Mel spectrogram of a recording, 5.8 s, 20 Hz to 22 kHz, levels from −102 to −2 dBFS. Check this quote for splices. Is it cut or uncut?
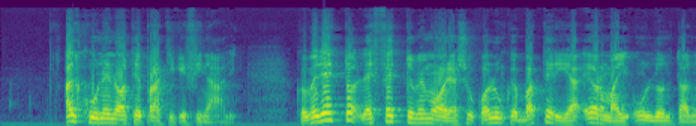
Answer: uncut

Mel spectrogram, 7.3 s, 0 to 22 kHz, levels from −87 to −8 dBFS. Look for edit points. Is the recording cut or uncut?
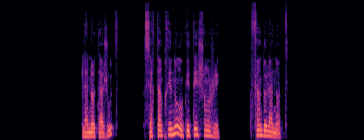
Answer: uncut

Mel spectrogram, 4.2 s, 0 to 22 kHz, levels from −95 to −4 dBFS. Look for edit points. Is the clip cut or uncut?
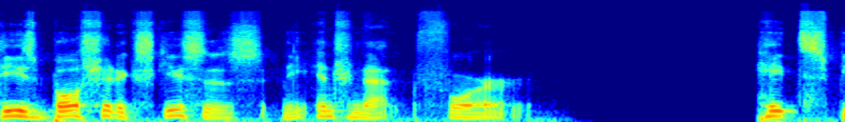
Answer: cut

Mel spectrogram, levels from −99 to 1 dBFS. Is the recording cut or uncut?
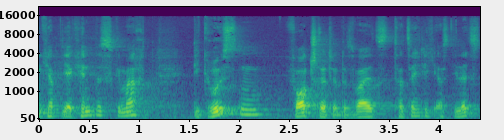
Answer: uncut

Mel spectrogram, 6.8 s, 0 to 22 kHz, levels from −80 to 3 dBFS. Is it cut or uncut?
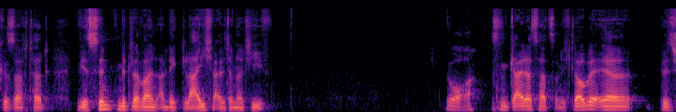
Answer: uncut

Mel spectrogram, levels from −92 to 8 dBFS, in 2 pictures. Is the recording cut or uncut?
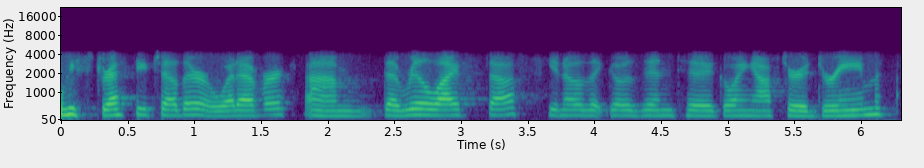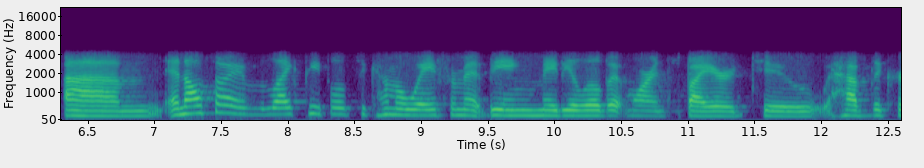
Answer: cut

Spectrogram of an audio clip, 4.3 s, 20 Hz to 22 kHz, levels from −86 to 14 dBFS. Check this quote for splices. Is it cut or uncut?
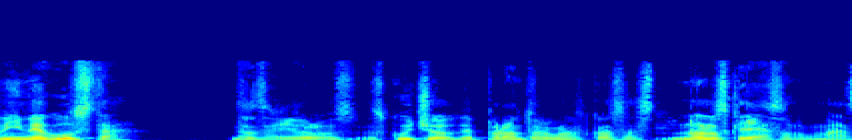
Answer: cut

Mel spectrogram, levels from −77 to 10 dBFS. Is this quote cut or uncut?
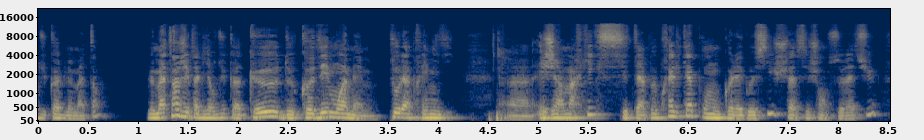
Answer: cut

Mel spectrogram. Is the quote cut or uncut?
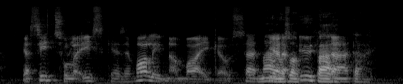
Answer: uncut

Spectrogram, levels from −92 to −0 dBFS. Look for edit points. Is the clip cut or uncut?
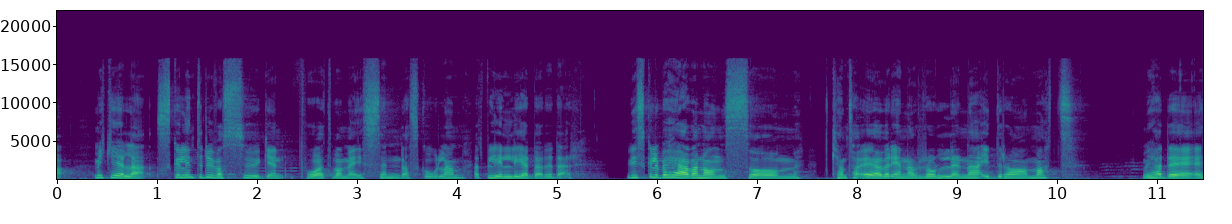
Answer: cut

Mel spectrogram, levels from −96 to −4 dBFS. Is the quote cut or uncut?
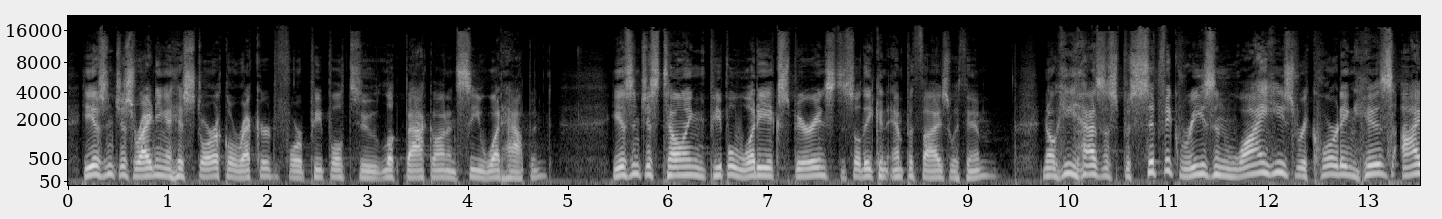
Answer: uncut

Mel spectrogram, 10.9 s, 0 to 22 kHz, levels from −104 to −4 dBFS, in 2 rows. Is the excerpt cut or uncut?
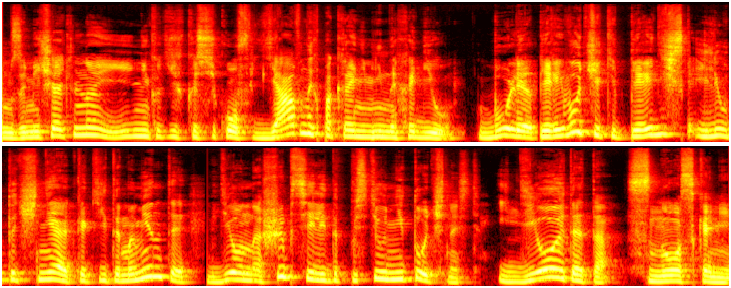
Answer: cut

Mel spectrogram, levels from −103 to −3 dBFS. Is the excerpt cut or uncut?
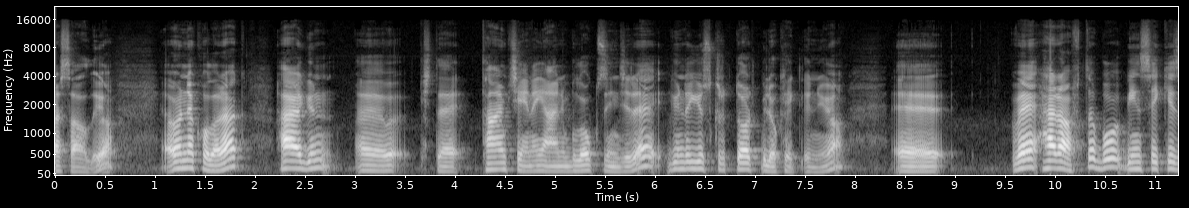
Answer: uncut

